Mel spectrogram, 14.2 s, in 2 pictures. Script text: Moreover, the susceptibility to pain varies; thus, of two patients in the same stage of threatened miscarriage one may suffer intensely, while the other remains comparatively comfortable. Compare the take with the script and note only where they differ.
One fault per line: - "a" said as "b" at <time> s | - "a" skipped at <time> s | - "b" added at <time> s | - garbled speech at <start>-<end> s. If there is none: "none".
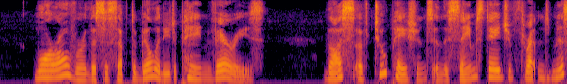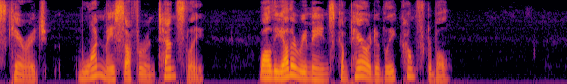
none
